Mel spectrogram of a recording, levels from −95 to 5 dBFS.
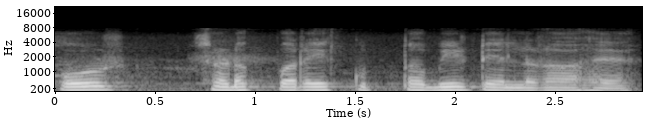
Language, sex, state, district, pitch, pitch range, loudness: Hindi, male, Uttar Pradesh, Saharanpur, 150 Hz, 135-150 Hz, -17 LUFS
